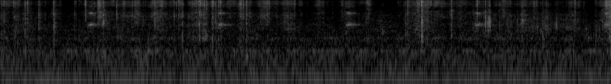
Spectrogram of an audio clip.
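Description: Paper banknotes being handled and flicked through a stack, with light rustling and crinkling and a few faint clicks over a low steady hum.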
